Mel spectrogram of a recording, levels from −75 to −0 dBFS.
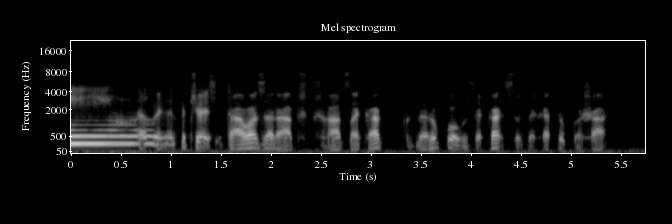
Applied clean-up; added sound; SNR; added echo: neural diffusion model UNIVERSE++.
